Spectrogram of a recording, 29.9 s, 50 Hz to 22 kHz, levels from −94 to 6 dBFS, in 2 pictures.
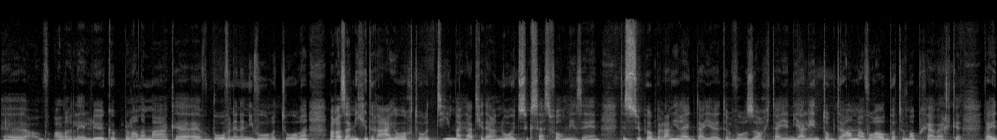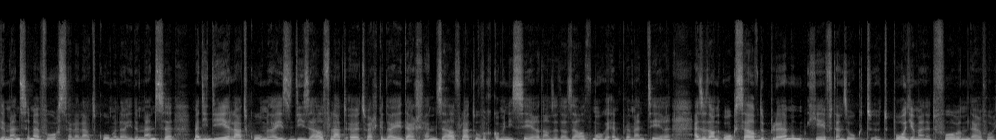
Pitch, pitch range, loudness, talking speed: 195 Hz, 185-215 Hz, -38 LUFS, 200 wpm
